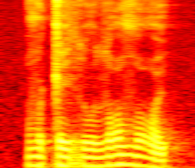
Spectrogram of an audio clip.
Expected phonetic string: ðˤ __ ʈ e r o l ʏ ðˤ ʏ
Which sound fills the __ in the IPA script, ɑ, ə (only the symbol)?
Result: ə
